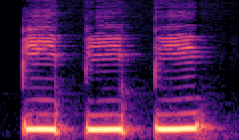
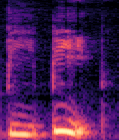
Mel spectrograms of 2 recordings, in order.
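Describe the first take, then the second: First: High, loud electronic beeps; imitating a beep. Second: Said in the usual way. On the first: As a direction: beep like a shrill alert. Mystery beeping again. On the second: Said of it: "I don't have a beep".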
